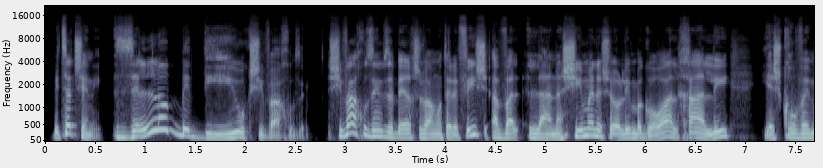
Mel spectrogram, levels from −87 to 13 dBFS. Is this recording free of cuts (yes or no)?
yes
